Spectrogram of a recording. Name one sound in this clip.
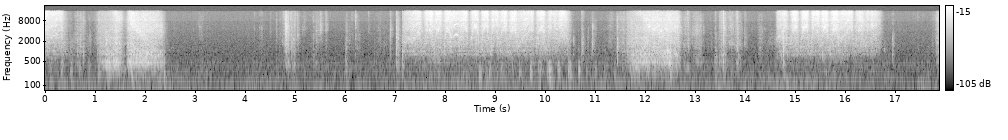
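A plastic tool rubs and scrapes over paper in bursts.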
